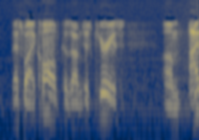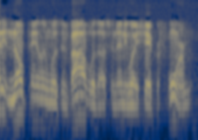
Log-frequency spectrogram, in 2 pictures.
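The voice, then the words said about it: Connecticut accent, not Southern. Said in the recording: “you hear my accent, by the way, just not to interrupt you, but you hear my accent. I'm not from South Carolina. ... I'm from Connecticut.”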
